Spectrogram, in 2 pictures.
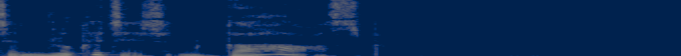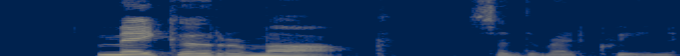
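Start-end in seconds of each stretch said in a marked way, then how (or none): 2.9-4.0 loud, slow command; queen's order. A narrator's reading. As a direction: prod the girl to talk. Red Queen orders Alice.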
